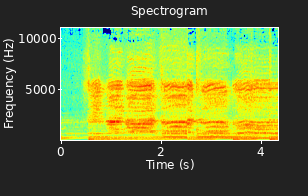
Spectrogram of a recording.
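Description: Mixed choir of young men and women singing in parts, with electronic keyboard accompaniment. A held chord fades away, then about half a second in the choir and keyboard come in together on a new phrase.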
